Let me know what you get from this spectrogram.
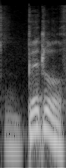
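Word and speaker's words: BUIDL: tokenization space with this fund called Biddle that's spelled Bui DL using the ethereum blockchain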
